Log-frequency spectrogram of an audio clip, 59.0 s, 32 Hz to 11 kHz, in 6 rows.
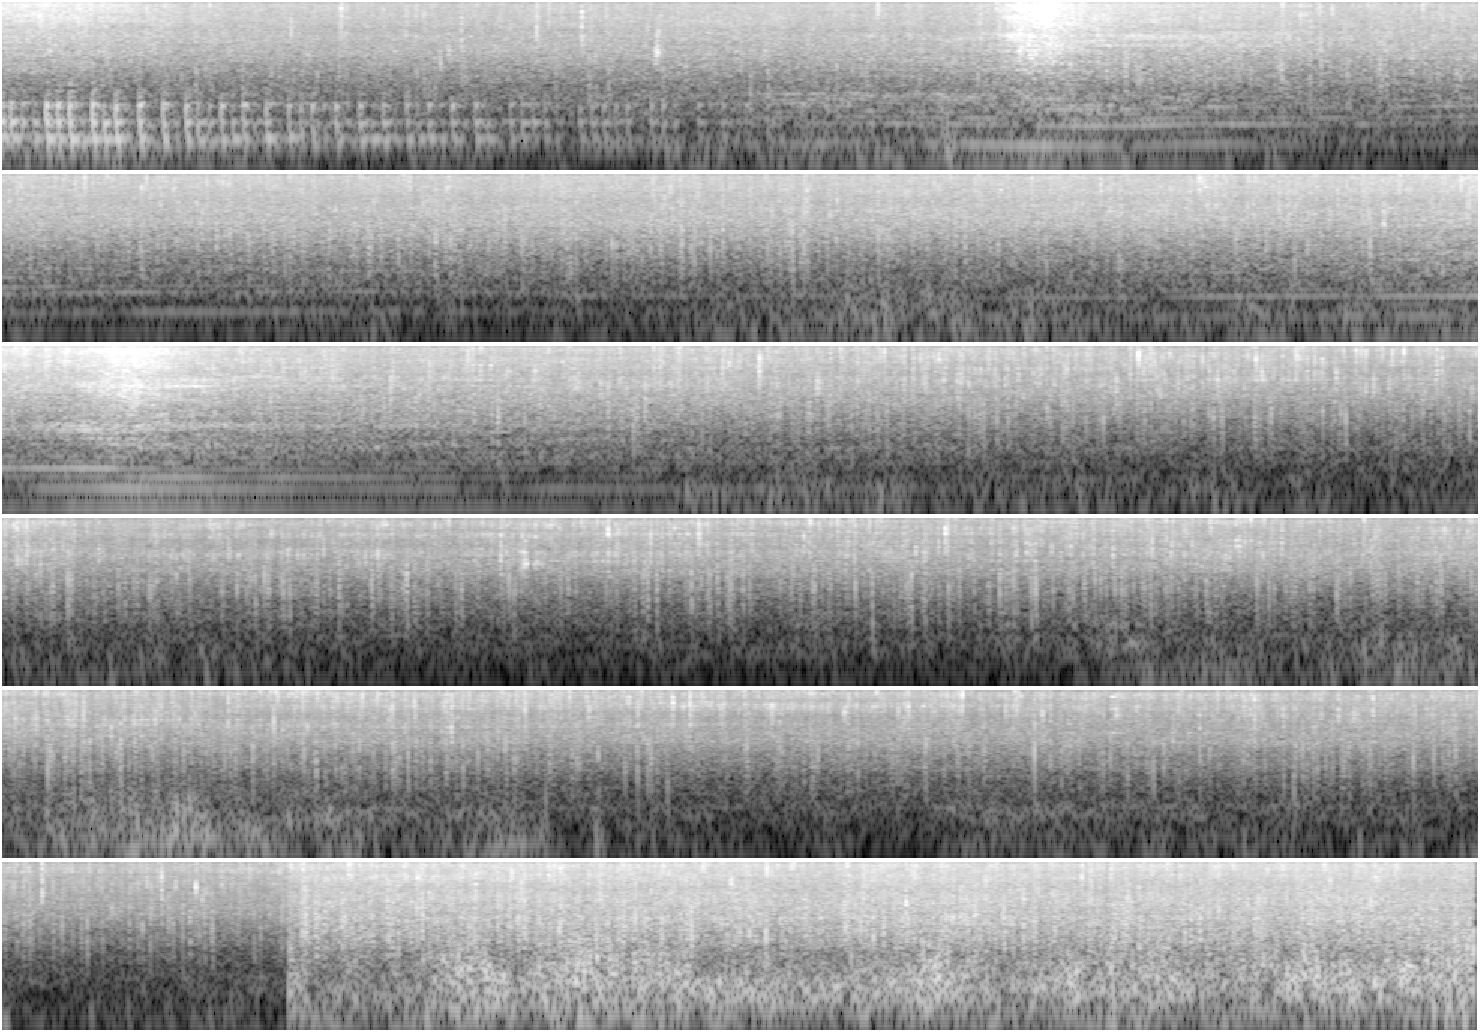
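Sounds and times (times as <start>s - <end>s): engine passing: 0.0s - 28.8s
heavy rain pattering: 0.0s - 59.0s.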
